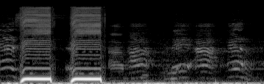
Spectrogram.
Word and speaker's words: Sabar: Hurufnya S. A, B, A, R. Dibacanya Sabar.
